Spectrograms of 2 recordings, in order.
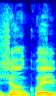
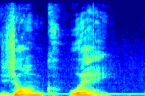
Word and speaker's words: Zhong Kui: second ago and he he pronounces it Jean qu Jean qu that's how he says it in game okay so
